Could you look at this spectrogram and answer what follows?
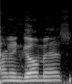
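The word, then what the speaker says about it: Hernangómez: Is it Herman Gonit? Yeah. – Hernan Gomez? – Yes.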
